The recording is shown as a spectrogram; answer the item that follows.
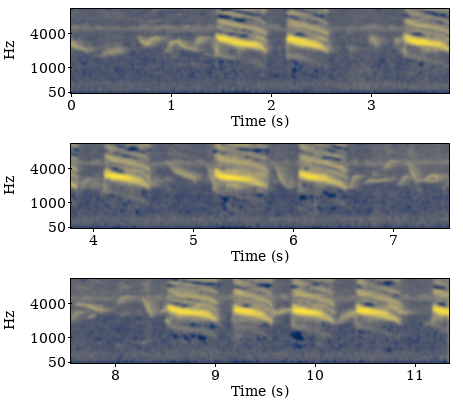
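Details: Female Chinese hwamei from Vietnam's Northwest region giving loud, harmonic-rich down-slurred notes in clustered bursts of two to four, separated by quieter twisting whistles, with a steady faint hum beneath.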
